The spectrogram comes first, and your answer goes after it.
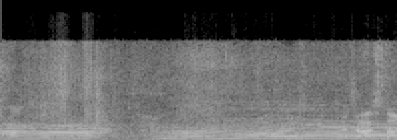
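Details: Angry, wild cattle in Indonesia just unloaded from a truck and charging: loud, long, harmonic moos that drop and then rise in a drawn-out bellow, with a man shouting nearby.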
